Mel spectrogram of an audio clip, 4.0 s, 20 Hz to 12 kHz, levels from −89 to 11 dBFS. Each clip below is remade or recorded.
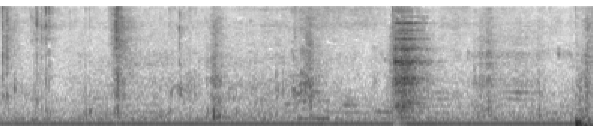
recorded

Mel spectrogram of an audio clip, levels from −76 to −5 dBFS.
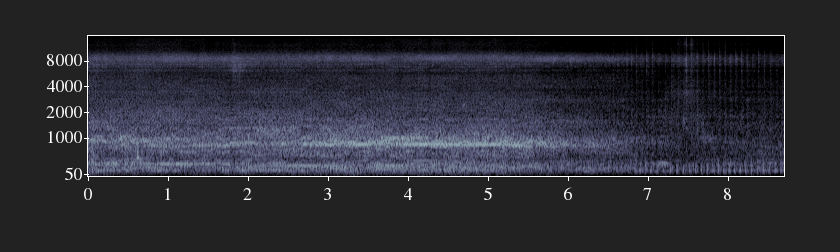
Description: remade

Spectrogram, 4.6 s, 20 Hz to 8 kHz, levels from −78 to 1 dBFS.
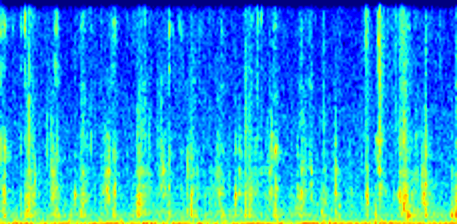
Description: recorded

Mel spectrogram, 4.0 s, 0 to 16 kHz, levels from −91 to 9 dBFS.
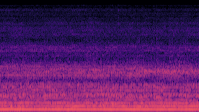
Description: remade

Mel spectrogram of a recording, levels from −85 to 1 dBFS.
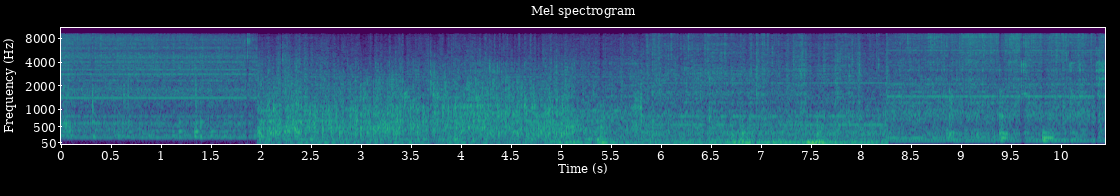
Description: recorded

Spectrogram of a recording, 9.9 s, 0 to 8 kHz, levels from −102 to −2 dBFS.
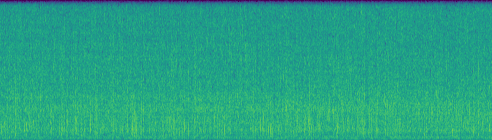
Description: recorded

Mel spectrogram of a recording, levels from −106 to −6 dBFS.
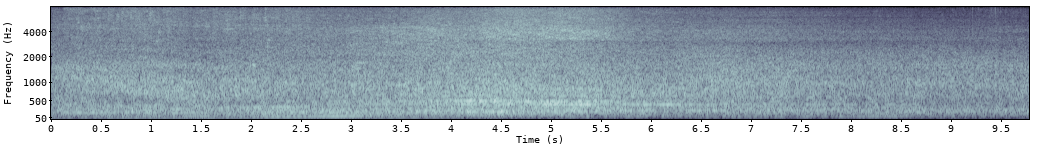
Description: recorded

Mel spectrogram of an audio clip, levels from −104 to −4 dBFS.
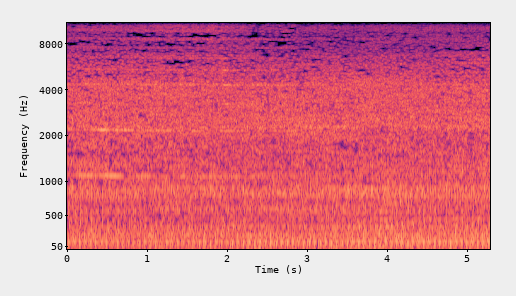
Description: recorded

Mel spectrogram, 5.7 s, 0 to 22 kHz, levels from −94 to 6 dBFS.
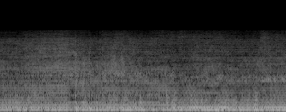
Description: remade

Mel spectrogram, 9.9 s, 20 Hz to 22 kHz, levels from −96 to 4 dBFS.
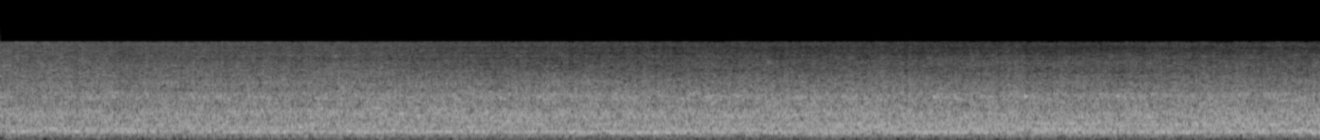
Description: recorded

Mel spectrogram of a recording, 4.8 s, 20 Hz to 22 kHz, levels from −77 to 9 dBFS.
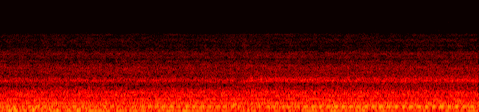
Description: remade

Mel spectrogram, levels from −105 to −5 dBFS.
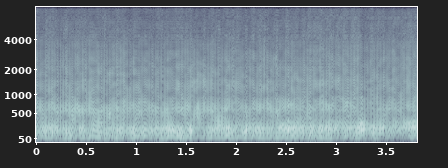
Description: remade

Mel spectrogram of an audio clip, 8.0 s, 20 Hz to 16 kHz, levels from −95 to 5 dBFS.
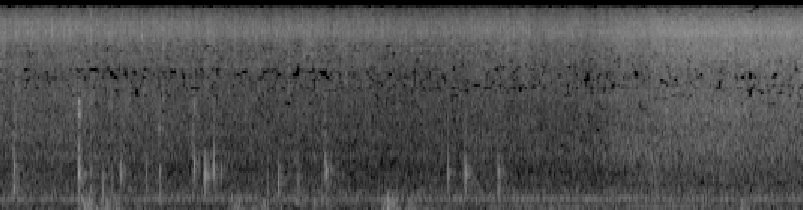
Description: recorded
